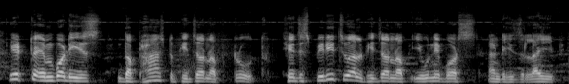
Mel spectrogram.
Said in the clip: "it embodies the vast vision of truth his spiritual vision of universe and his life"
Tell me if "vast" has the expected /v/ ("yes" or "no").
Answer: no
